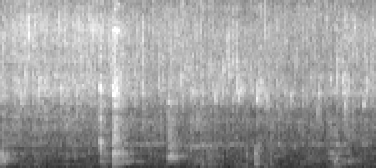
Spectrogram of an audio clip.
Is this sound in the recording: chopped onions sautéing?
yes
